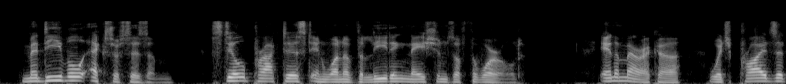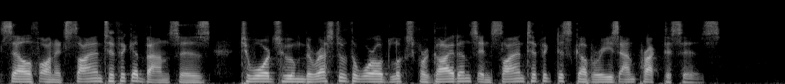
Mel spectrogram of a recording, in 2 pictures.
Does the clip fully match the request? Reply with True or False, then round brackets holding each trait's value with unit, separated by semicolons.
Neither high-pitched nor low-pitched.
False (125 Hz)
